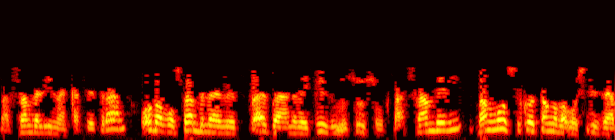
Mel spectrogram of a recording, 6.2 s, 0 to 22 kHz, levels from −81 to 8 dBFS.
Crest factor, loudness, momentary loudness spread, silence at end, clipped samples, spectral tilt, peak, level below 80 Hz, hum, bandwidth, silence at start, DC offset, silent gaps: 16 dB; -19 LUFS; 10 LU; 0 s; under 0.1%; -11.5 dB/octave; -2 dBFS; -66 dBFS; none; 3.7 kHz; 0 s; under 0.1%; none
